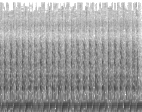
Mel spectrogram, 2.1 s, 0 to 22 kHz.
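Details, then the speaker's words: Toyota 1HD-FTE diesel, flood-affected HDJ100 Land Cruiser, cranking with ignition off: about nine to ten even compression pulses a second, much more consistent than before; stuck rings suspected rather than bent rod; compression improving. "that's definitely better that might that's way better that might suggest more likely it's stuck Rings"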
